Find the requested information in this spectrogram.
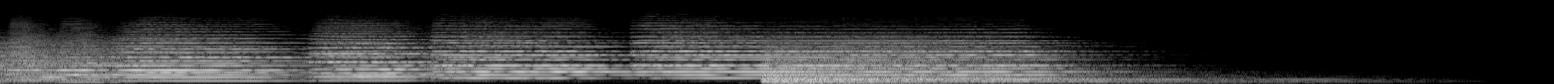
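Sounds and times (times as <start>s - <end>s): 
fanfare: 0.0s - 11.4s.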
